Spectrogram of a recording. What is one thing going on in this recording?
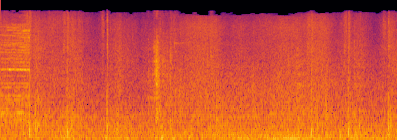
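An iron gate creaks open.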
